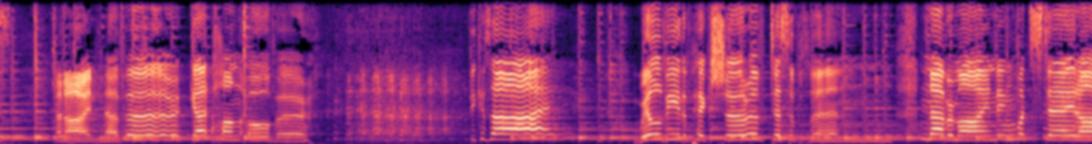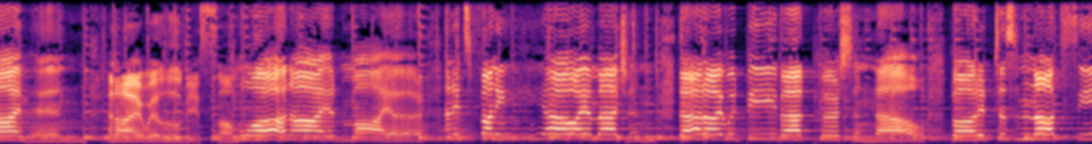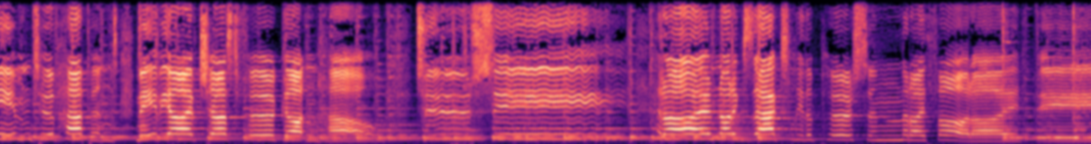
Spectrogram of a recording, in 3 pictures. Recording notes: Dear Sugar: Live In Cambridge. In front of a live audience at First Parish Church in Cambridge, Massachusetts.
